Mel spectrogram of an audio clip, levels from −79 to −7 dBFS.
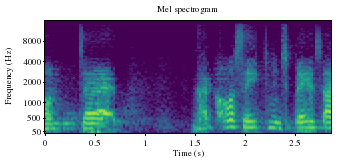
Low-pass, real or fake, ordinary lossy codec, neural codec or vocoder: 14.4 kHz; fake; none; codec, 44.1 kHz, 0.9 kbps, DAC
